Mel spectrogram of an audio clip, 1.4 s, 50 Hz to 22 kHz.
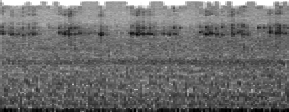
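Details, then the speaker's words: Infiniti FX35 at idle, recorded under the hood: steady high-pitched squeal over a smooth idle; owner first suspected a bearing or tensioner, but WD-40 sprayed on the drive belt silenced it briefly, confirming a worn serpentine belt needing replacement. "Появился вот такой вот характерный звук скрипа. Машина Infinity FX35. Вот думал, что это подшипник либо натяжитель."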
